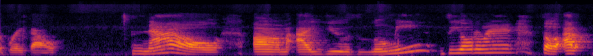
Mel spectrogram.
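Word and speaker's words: Lume: that caused the breakout now um i use lumi deodorant so i spell it there it is l-u-m-e um so gina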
